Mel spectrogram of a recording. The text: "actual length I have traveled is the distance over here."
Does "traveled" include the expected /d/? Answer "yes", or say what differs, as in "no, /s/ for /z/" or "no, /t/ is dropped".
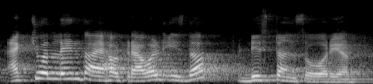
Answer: yes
